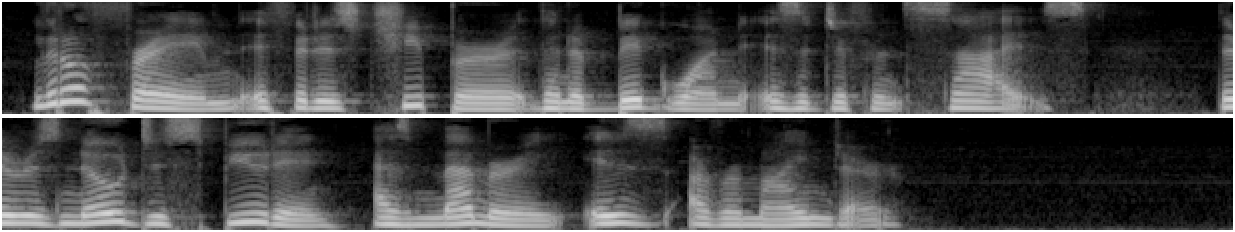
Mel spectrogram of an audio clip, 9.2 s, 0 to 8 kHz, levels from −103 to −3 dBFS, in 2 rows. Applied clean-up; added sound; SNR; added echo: none; none; none; none.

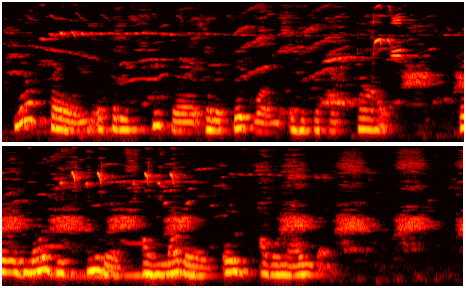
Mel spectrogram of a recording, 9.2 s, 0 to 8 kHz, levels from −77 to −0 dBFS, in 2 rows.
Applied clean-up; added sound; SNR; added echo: classical method WPE with log-MMSE.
